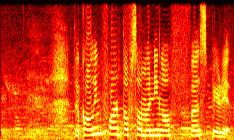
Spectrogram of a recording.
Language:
Javanese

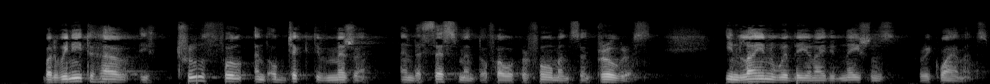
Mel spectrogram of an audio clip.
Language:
English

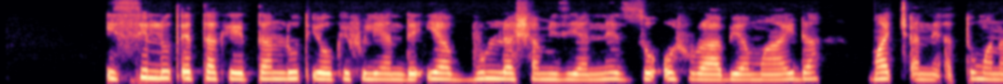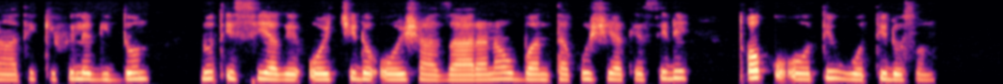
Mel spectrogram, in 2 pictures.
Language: Wolaytta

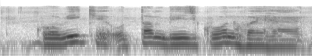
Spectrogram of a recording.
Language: Maithili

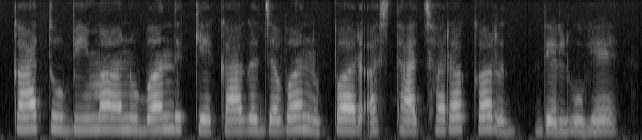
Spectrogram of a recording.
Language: Magahi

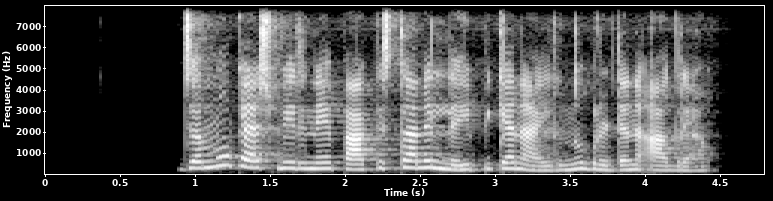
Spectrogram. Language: Malayalam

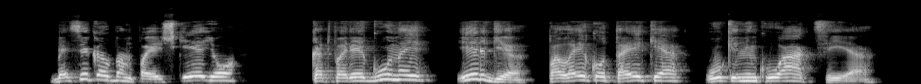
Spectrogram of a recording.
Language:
Lithuanian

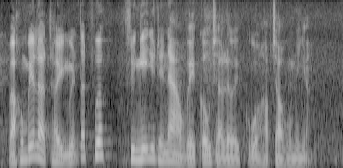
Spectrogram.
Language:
Vietnamese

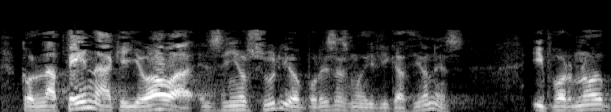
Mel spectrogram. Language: Spanish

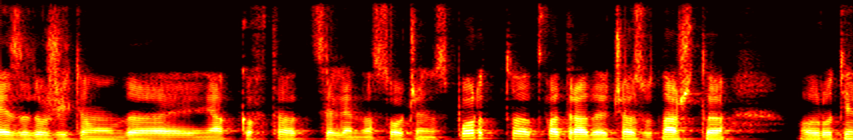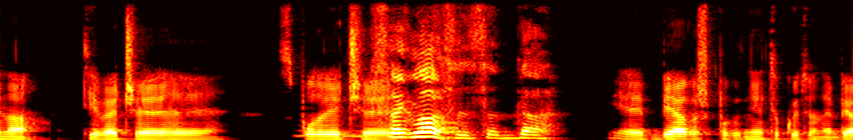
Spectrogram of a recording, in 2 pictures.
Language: Bulgarian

